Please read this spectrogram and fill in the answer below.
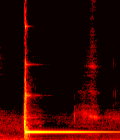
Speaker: So now I am getting only the ding instead of ding dong. This was the ding dong and this is ding.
